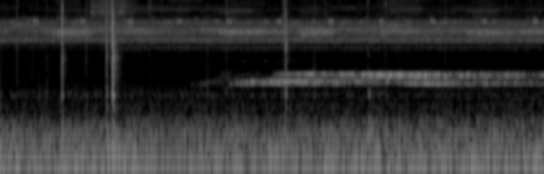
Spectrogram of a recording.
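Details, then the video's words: After a few silent seconds with campfire crackles, a loon at night begins a long, smooth, haunting wail that slides slightly upward and holds steady to the end, over a constant high insect hum. "Loon Calls With Campfire Sound"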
